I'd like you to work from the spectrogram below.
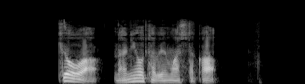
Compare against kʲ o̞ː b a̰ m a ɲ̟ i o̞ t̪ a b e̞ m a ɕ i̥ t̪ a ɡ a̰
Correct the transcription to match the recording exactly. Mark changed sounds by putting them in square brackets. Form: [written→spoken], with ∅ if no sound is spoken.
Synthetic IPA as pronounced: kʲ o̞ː [b→β] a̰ [m→n] a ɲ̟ i o̞ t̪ a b e̞ m a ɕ i̥ t̪ a [ɡ→k] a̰

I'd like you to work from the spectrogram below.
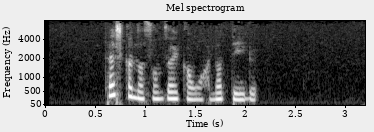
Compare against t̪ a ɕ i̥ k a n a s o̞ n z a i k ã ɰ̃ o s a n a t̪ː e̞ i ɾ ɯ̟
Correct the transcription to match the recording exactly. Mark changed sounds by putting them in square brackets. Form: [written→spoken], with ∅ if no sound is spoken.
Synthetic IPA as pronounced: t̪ a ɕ i̥ k a n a s [o̞→õ̞] n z a i k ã ɰ̃ o [s→h] a n a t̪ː e̞ i ɾ ɯ̟

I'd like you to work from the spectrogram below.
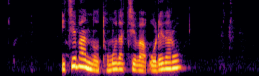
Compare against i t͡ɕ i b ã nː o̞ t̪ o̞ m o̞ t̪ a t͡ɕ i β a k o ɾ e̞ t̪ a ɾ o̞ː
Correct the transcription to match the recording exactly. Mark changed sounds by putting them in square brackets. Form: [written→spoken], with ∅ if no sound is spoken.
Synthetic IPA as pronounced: i t͡ɕ i b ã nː o̞ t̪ o̞ m o̞ [t̪→d̪] a t͡ɕ i β a [k→ʔ] o ɾ e̞ [t̪→d̪] a ɾ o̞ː

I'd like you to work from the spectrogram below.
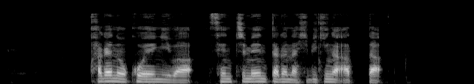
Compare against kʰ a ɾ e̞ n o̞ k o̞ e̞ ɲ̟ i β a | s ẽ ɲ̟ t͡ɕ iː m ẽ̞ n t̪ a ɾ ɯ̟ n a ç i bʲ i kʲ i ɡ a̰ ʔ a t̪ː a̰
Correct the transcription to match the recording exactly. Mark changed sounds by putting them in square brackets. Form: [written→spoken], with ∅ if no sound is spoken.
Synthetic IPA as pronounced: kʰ a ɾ e̞ n o̞ k o̞ e̞ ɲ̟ i β a | s ẽ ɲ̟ t͡ɕ [iː→i] m ẽ̞ n t̪ a ɾ ɯ̟ n a ç i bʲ i kʲ i ɡ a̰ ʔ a t̪ː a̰

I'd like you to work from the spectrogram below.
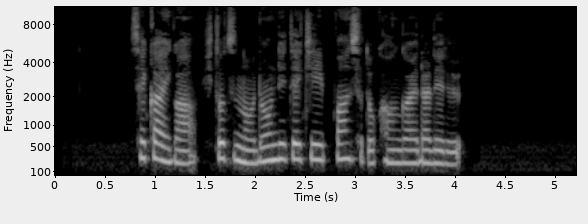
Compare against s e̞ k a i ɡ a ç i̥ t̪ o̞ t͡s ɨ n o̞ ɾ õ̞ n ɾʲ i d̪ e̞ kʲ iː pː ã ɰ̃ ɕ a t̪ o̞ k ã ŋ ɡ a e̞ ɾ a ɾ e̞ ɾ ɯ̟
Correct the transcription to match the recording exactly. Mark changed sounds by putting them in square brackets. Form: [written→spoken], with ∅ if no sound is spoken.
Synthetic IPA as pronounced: s e̞ k a i ɡ a ç i̥ t̪ o̞ t͡s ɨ n o̞ ɾ õ̞ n ɾʲ i [d̪→t̪] e̞ kʲ iː pː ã ɰ̃ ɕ a t̪ o̞ k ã ŋ ɡ a e̞ ɾ a ɾ e̞ ɾ ɯ̟

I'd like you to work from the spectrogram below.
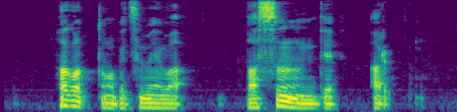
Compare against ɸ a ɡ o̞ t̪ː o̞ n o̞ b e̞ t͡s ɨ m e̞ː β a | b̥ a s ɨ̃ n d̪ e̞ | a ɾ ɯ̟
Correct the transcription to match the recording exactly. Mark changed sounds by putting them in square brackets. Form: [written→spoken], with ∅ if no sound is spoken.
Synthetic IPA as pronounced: ɸ a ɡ o̞ t̪ː o̞ n o̞ b e̞ t͡s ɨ m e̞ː β a | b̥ a s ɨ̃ n d̪ e̞ | a ɾ ɯ̟

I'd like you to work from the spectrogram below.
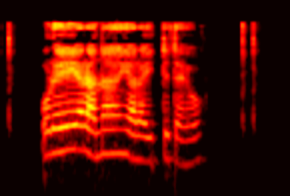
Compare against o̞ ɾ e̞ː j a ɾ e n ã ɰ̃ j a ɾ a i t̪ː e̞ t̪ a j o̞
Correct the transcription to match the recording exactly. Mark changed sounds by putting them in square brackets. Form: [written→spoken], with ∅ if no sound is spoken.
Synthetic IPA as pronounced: o̞ ɾ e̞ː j a ɾ [e→a] n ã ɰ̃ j a ɾ a i t̪ː e̞ t̪ a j o̞

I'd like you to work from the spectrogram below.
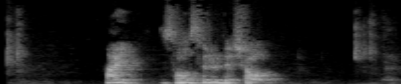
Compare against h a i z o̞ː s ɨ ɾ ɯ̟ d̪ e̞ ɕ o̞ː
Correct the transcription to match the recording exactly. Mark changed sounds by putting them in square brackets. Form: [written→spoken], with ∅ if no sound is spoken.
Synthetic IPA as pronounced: h a i [z→s] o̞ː s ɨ ɾ ɯ̟ d̪ e̞ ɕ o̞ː

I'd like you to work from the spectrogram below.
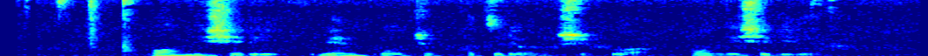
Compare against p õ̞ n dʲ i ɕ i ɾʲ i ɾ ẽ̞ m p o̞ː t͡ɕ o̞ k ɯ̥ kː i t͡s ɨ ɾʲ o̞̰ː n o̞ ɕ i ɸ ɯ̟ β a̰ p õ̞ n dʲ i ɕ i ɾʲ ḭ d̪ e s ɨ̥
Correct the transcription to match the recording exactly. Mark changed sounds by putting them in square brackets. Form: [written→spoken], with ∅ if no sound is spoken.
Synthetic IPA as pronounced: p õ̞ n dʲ i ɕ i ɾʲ i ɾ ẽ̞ m p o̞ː t͡ɕ o̞ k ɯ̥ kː [i→a] t͡s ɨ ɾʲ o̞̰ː n o̞ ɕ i ɸ ɯ̟ β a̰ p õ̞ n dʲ i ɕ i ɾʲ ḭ d̪ e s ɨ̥

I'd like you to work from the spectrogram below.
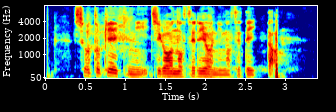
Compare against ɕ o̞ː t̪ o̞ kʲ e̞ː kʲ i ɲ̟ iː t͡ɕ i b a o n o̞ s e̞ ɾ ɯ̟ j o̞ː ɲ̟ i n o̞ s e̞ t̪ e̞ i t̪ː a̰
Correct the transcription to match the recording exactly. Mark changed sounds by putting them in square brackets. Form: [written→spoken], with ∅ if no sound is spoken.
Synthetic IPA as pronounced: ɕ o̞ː t̪ o̞ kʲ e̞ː kʲ i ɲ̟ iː t͡ɕ i [b→ɡ] a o n o̞ s e̞ ɾ ɯ̟ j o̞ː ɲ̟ i n o̞ s e̞ t̪ e̞ i t̪ː a̰

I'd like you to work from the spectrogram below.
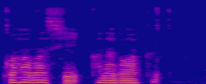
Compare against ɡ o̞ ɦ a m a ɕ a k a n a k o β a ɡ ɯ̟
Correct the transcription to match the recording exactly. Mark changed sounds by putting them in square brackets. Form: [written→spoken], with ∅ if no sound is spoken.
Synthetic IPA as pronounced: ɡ o̞ ɦ a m a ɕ [a→i] k a n a [k→ɡ] o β a [ɡ→k] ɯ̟

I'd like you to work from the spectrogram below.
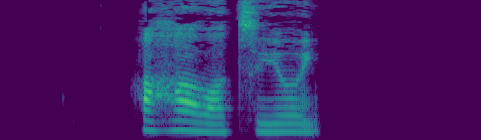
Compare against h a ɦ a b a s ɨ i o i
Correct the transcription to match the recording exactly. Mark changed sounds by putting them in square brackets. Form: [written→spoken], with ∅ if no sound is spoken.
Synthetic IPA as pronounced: h a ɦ a [b→β] a [s→t͡s] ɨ [i→j] o i

